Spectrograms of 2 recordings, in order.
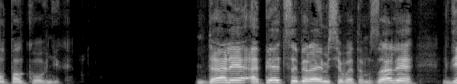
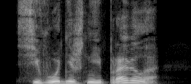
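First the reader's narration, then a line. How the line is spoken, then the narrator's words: Whispered question. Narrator (Russian): шепотом переспросил я у Анны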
